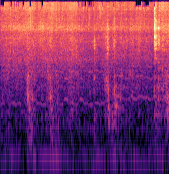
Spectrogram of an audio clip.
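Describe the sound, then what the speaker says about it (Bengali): Mutton masala fries in oil and is stirred in a pan, a continuous close sizzle with occasional spoon scrapes and a sharp clink near the end. "চলো মাটনের মশলা কষানো কমপ্লিট আর তেল ঢেলেছে"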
